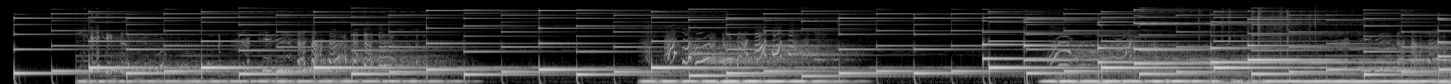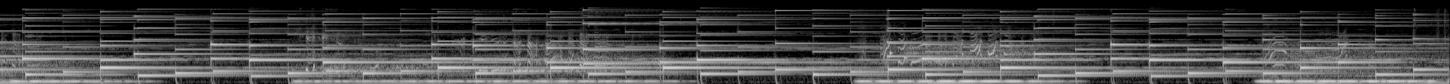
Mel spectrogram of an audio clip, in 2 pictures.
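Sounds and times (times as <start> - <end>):
music box phone tone: 0.2 - 29.0
creepy laughter phone tone: 0.8 - 4.6, 6.5 - 8.5, 10.3 - 16.0, 17.3 - 21.4, 23.3 - 25.0.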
